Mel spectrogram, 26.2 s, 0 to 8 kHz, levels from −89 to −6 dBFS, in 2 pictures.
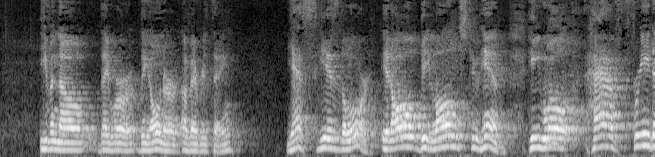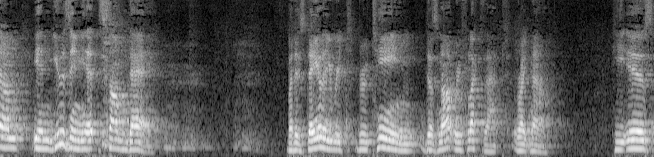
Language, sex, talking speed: English, male, 85 wpm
